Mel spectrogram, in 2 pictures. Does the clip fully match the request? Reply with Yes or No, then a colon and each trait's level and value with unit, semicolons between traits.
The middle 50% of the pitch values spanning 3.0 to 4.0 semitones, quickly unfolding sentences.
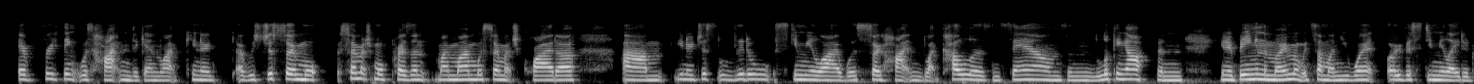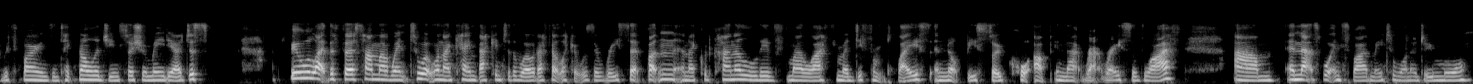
No: narrow, 2.6 semitones; fast, 240 wpm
